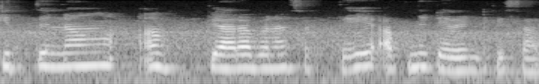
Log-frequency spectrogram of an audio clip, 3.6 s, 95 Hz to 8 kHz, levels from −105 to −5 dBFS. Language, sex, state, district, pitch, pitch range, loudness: Hindi, female, Bihar, Kishanganj, 225 Hz, 215-245 Hz, -18 LUFS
